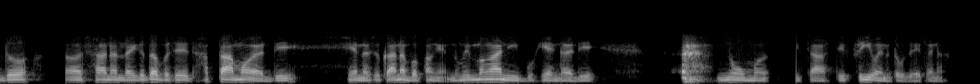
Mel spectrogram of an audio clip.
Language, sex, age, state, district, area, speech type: Manipuri, male, 30-45, Manipur, Churachandpur, rural, conversation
